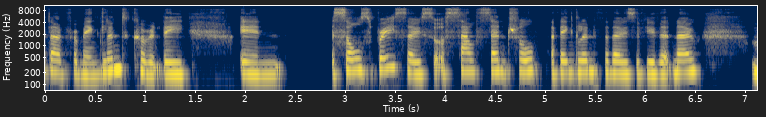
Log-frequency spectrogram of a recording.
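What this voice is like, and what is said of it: English accent. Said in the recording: “joining us from across the pond, as they say. So your accent will stand out to everyone.”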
